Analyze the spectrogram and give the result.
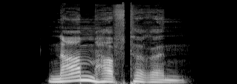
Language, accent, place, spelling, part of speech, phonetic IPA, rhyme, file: German, Germany, Berlin, namhafteren, adjective, [ˈnaːmhaftəʁən], -aːmhaftəʁən, De-namhafteren.ogg
- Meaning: inflection of namhaft: 1. strong genitive masculine/neuter singular comparative degree 2. weak/mixed genitive/dative all-gender singular comparative degree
